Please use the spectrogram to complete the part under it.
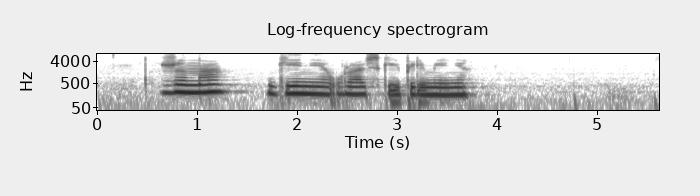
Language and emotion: Russian, neutral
